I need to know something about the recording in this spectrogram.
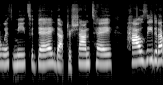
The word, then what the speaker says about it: Howze: Shunte Howze. Did I pronounce that right? I'm at the How?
